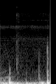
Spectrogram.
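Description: A durian fruit is tapped with a knife to check its ripeness. The taps sound like dull, low thuds with almost all energy below 200 Hz and very little ring.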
